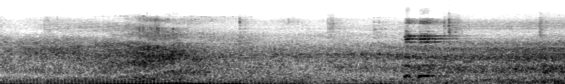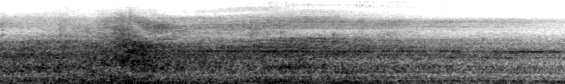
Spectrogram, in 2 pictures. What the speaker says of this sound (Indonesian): Coba sambil didengarkan suara-suara kendaraan yang lewat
